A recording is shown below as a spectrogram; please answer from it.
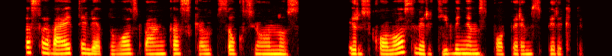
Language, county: Lithuanian, Kaunas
